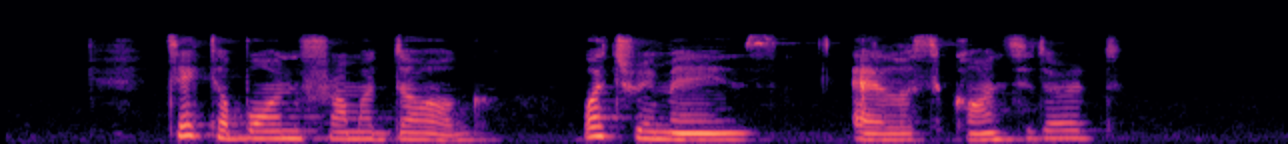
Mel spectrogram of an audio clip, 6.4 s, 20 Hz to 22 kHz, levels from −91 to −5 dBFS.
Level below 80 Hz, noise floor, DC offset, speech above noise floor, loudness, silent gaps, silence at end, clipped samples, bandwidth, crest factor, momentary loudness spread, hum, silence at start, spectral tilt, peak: -74 dBFS; -76 dBFS; under 0.1%; 43 dB; -34 LUFS; none; 0.85 s; under 0.1%; 8.4 kHz; 24 dB; 13 LU; none; 0.85 s; -4 dB/octave; -12 dBFS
